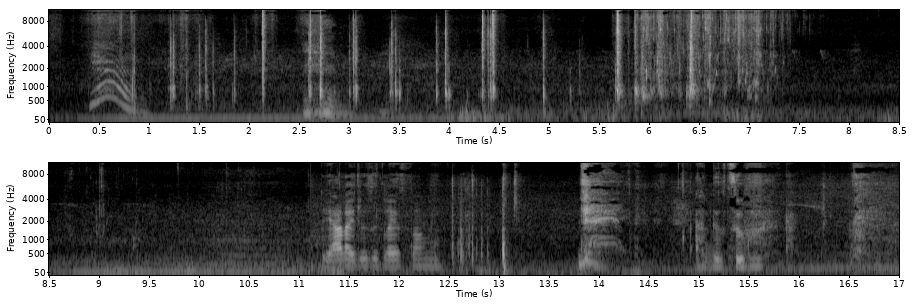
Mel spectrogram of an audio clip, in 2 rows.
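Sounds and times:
water splashing in a pool: 0:05.7 - 0:07.5.

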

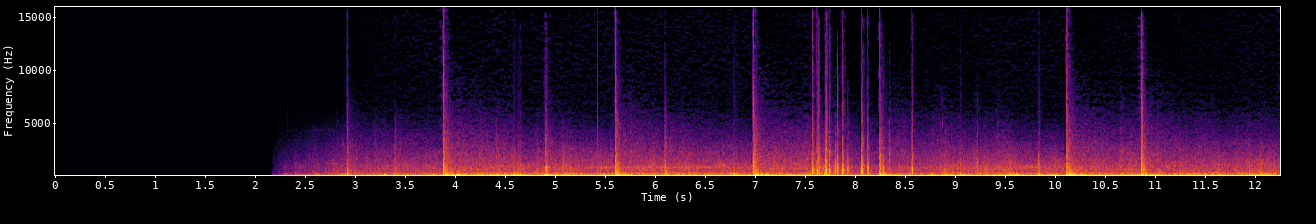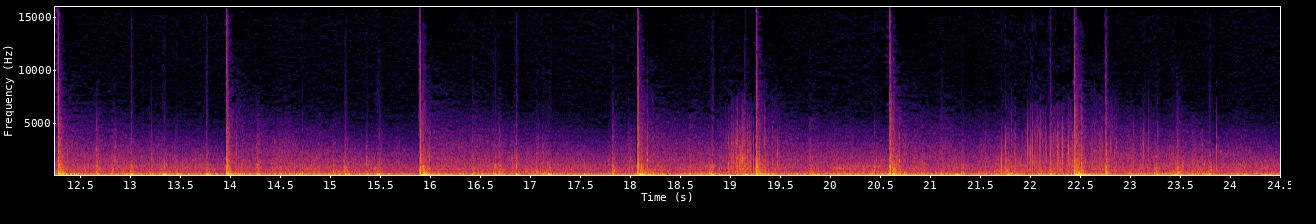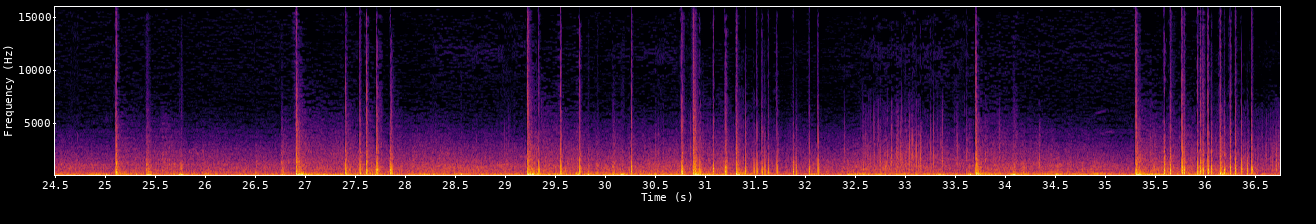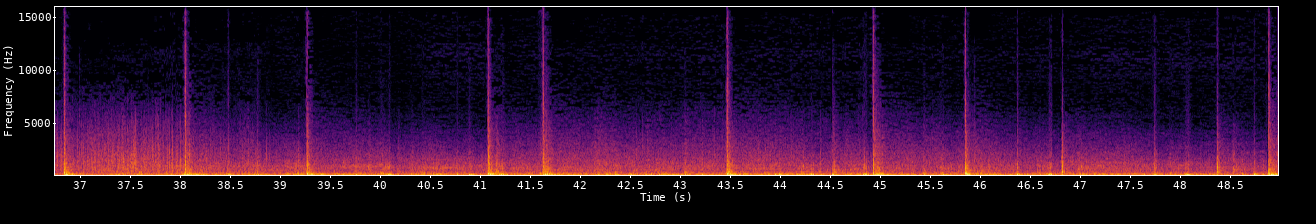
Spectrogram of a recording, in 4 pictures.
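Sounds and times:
low rumble: 0:02.2 - 0:22.0
fireworks bangs: 0:02.2 - 0:48.9
fireworks crackling: 0:02.2 - 0:48.9.

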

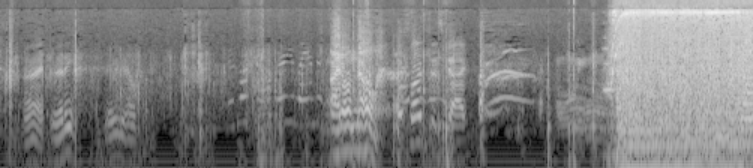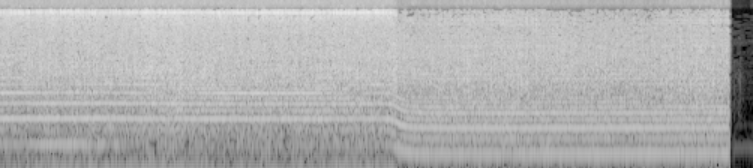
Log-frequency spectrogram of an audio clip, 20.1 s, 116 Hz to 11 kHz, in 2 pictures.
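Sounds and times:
model plane motor whine: 0:08.1 - 0:19.8.

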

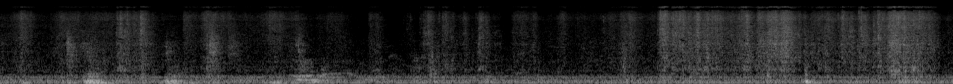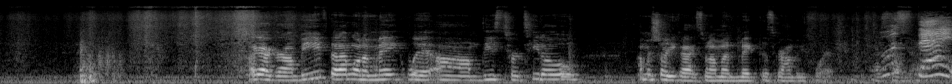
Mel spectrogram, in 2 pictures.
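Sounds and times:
packages rustling: 0:00.0 - 0:12.8.

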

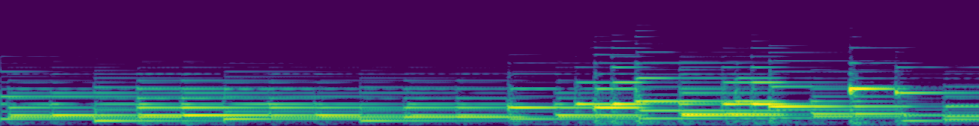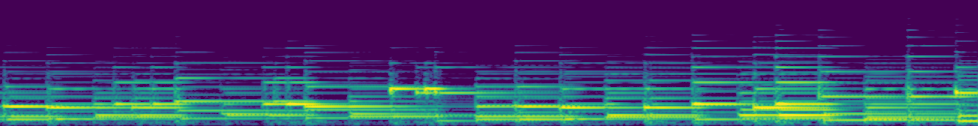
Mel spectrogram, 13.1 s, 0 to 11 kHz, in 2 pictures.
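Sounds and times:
soft piano melody: 0:00.0 - 0:13.0.

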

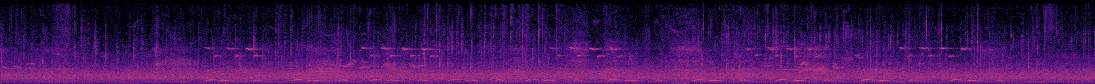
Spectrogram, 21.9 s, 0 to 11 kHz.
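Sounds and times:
small birds chirping faintly: 0:00.0 - 0:21.9
pigeon cooing: 0:04.1 - 0:18.4, 0:19.0 - 0:20.2.

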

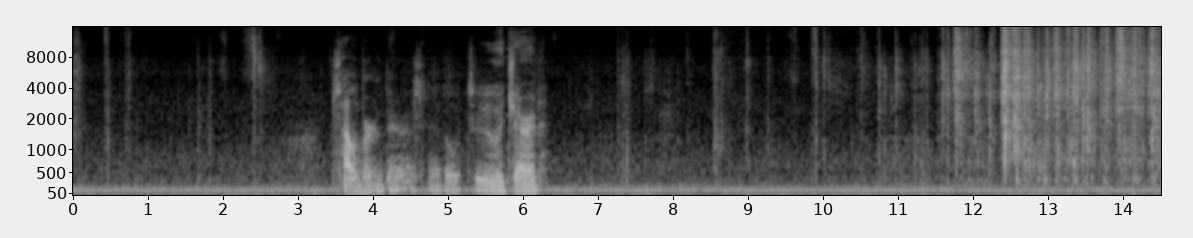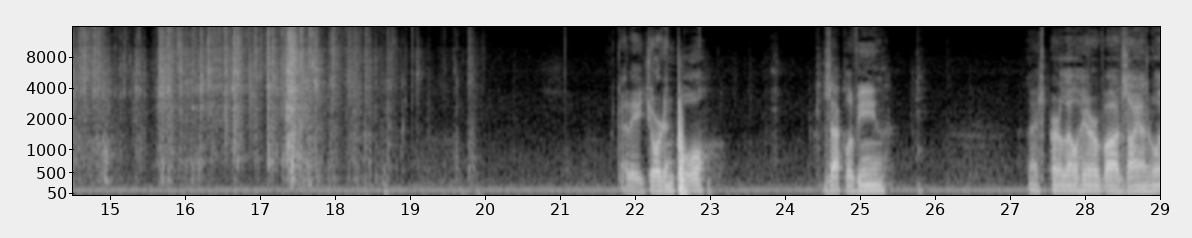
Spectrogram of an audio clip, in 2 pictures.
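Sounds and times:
handling of cards: 0:06.7 - 0:20.4
foil wrapper tearing and crinkling: 0:09.9 - 0:19.2.

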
